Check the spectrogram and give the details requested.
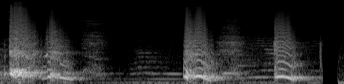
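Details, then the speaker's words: Play-acted sneezes in a skit about having a cold: three sharp, explosive bursts with voiced build-up between them. "Everyone, I have the sneezies. Like this. No, it's coming again."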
